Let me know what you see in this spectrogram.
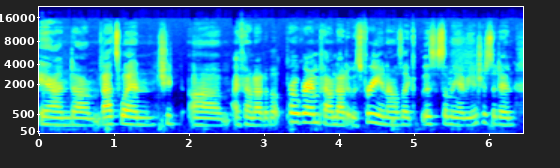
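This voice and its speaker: Fairly quick and with hardly any pauses, a woman speaks at a medium pitch with fairly even intonation. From Wisconsin, US. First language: Spanish. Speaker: college student, former tutor-mentor. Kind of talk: podcast interview. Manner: casual, many fillers.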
